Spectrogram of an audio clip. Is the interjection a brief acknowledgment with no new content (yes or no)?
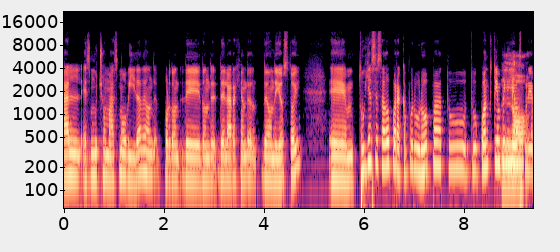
no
